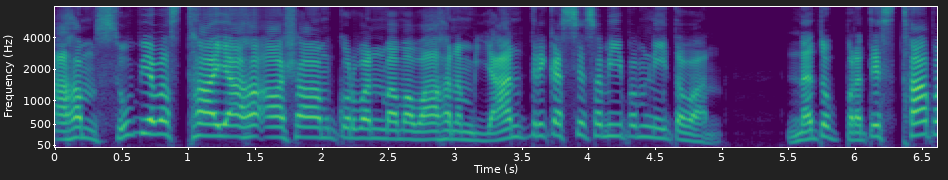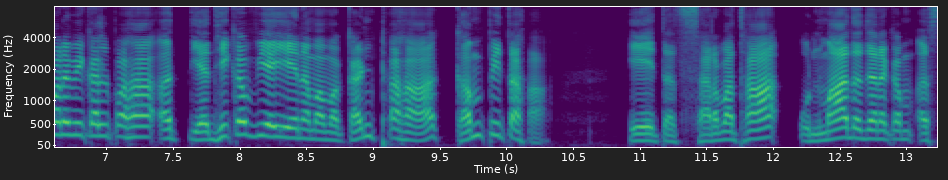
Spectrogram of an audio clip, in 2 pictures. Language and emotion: Sanskrit, angry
